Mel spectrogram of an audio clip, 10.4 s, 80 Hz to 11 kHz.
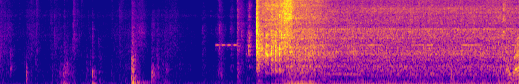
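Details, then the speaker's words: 2009-15 Honda Pilot EX-L 3.5L just after spark plug replacement tune-up: clicks, quick crank, catches and settles into smooth even idle with no misfire or knock; engine sounds good. "sounds good got some new fresh plugs in there almost an hour in but you see takes a little bit of a process so engine sounds good"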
